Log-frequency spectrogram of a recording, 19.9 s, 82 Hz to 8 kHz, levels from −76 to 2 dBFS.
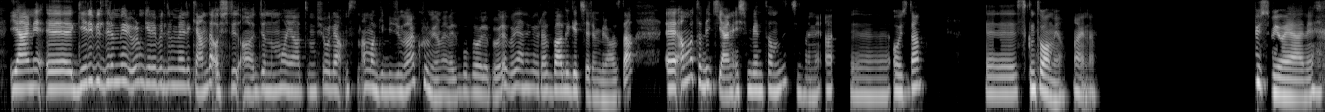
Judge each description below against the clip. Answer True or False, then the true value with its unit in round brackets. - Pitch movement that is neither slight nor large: True (3.9 semitones)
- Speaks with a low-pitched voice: False (200 Hz)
